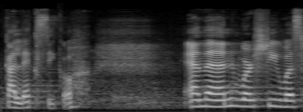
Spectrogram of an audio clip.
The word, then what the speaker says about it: Calexico: the Border it's Calexico I'll say it correctly Calexico and then where she was from was Mexico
